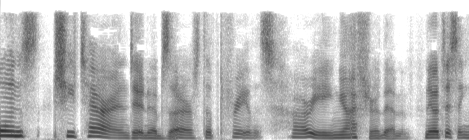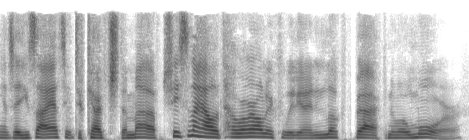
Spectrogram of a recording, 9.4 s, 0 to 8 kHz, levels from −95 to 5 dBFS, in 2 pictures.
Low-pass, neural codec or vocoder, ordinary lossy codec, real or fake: 7.2 kHz; codec, 16 kHz in and 24 kHz out, 0.4 kbps, LongCat-Audio-Codec, four codebook decoder; MP3, 48 kbps; fake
